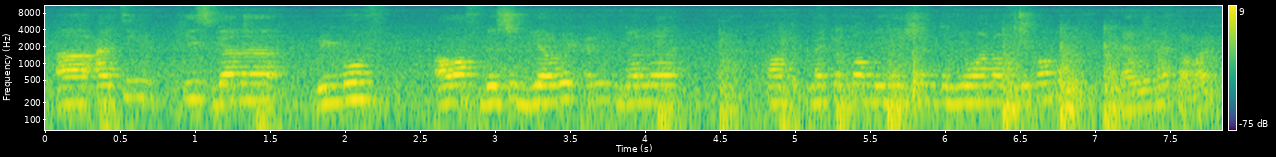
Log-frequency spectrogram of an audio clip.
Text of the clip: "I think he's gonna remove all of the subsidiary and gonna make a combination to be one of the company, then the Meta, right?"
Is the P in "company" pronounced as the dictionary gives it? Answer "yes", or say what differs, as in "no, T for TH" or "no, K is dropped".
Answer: no, P is dropped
